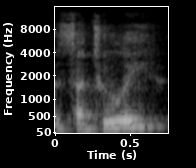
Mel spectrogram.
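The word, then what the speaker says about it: Satu'li: it sat satul canteen is that how you pronounce that place it's s sat a t apostrophe oh apop Li satuli it satuli canteen yep you said it right I don't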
